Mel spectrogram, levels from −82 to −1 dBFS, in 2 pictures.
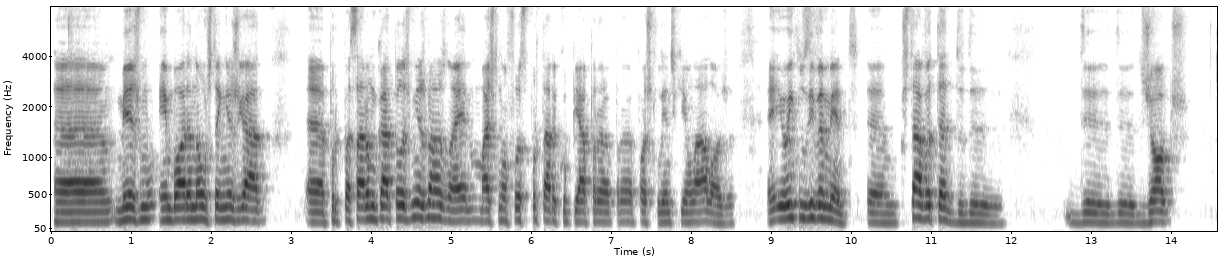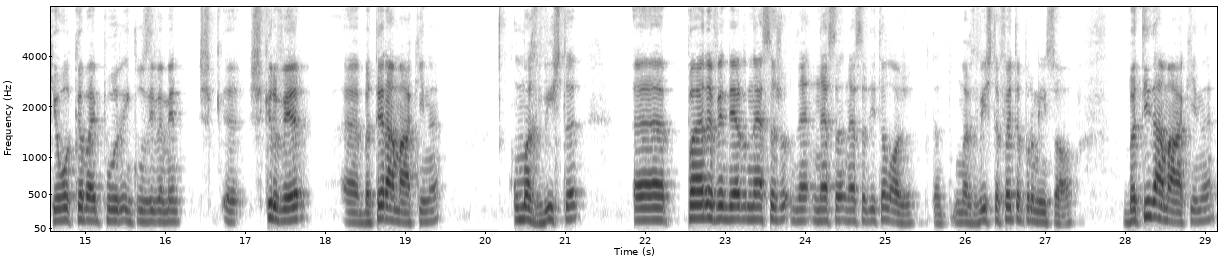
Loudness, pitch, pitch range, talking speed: -25 LUFS, 150 Hz, 135-165 Hz, 155 wpm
